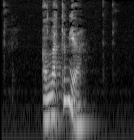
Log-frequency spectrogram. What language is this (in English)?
Turkish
